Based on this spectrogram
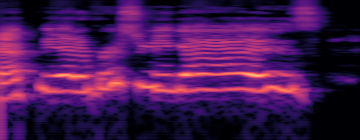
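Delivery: high, mock yelling woman's voice.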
